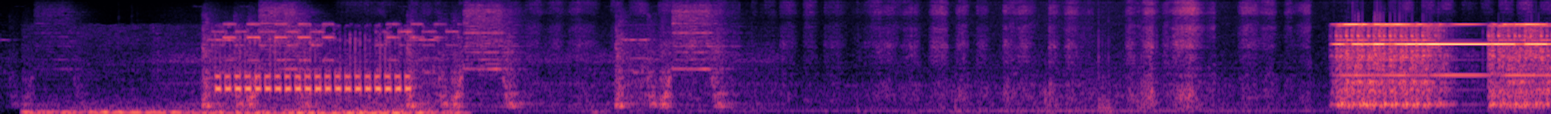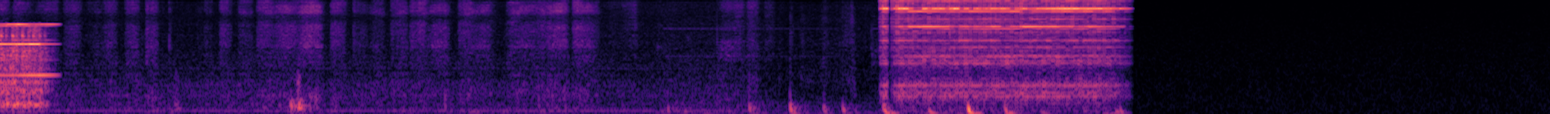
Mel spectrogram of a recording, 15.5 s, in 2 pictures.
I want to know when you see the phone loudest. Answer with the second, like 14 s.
7 s.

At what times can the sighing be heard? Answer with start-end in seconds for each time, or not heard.
not heard.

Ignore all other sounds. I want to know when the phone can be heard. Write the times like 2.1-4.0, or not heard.
0.1-2.4, 6.7-8.1, 11.5-13.4.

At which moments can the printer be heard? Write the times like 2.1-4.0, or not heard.
0.0-3.7.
